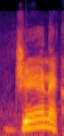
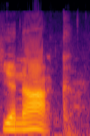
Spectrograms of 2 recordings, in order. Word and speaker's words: Janik: Calling him Janik for most of the season until he dropped the bomb on us that it's actually Czech, and it's pronounced Yanok.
